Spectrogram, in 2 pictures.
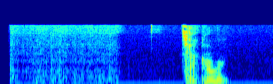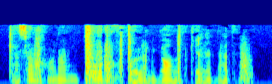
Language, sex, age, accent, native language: Uzbek, male, 18-24, Jizzax, Uzbek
